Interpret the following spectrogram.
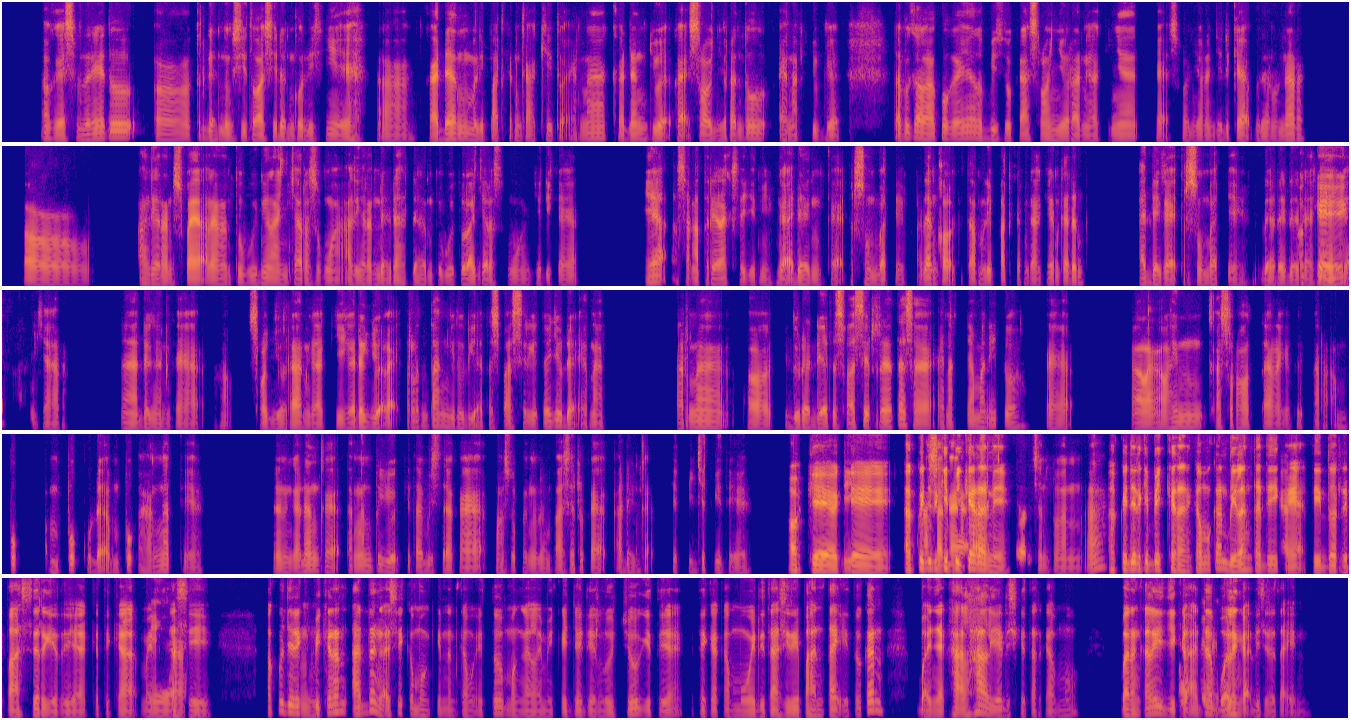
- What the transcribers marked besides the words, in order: none
- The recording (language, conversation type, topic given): Indonesian, podcast, Bagaimana rasanya meditasi santai di alam, dan seperti apa pengalamanmu?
